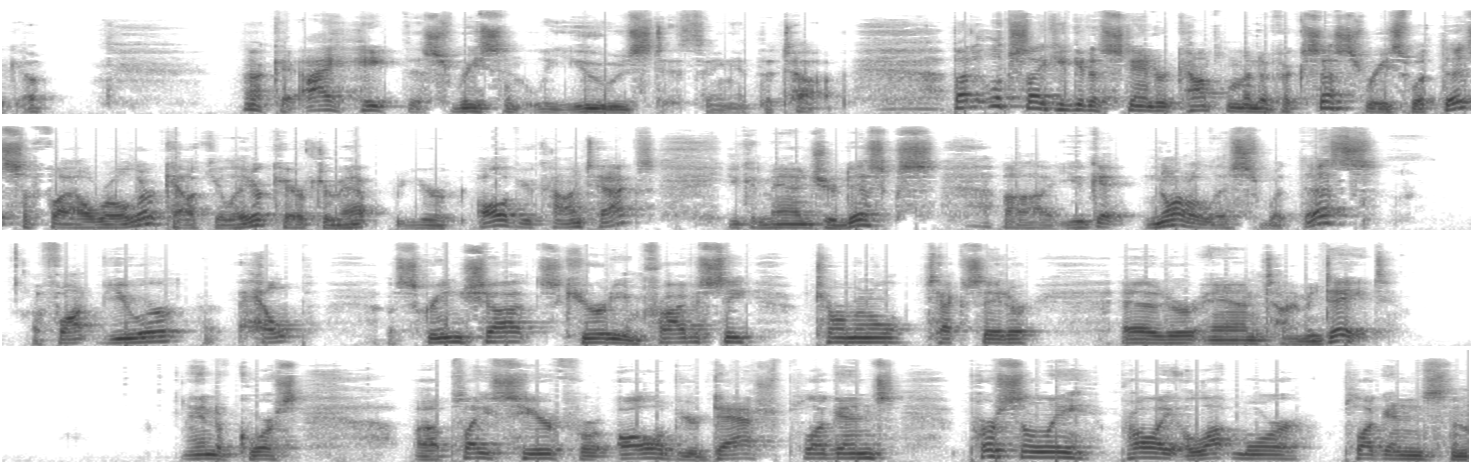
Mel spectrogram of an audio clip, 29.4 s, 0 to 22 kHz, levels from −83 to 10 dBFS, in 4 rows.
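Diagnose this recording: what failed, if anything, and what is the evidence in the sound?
Periodic USB or driver dropouts at the driver or buffer stage: a background task stalls the USB audio path every 0.1 s, blanking roughly a millisecond with silence each time. From 0.12 s to 29.32 s this produces a steady ten-per-second ticking wherever sound is present.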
